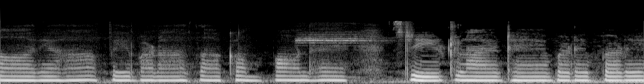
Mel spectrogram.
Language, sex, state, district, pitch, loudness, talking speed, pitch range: Hindi, female, Punjab, Pathankot, 185 Hz, -13 LUFS, 110 wpm, 185-190 Hz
